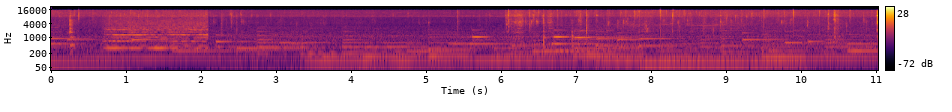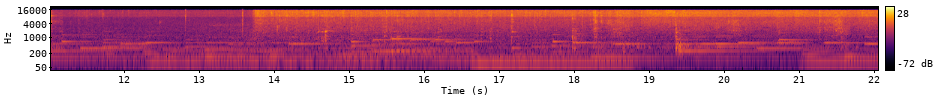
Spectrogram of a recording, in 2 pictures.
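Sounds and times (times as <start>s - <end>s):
background music of held notes: 0.0s - 22.0s
onions sizzling in hot oil: 0.0s - 22.0s.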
